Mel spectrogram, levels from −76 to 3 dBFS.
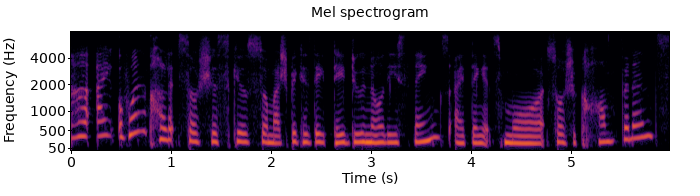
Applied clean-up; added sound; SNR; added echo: none; none; none; none.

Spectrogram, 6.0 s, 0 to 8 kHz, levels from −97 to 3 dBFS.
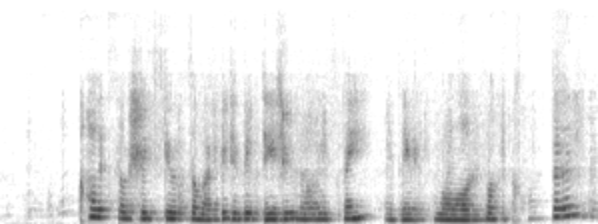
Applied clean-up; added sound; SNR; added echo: neural mask model DeepFilterNet 3.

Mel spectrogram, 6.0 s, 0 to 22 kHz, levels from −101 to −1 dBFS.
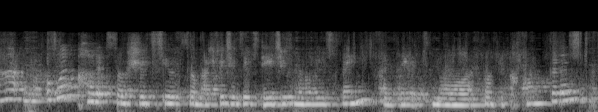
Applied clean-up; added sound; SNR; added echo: neural separator model SepFormer DNS4.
